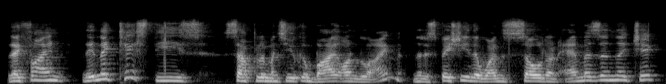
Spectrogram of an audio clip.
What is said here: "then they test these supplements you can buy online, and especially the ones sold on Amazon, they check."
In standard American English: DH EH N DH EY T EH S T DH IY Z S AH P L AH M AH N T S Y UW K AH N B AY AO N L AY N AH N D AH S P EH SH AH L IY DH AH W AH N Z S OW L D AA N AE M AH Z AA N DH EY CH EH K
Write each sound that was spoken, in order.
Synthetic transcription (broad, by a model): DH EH N DH EY T EH S T DH IY Z S AH P L AH M AH N T S Y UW K AH N B AY AO N L AY N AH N AH S P EH SH AH L IY DH AH W AH N Z S OW L D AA N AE M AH Z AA N DH EY CH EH K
